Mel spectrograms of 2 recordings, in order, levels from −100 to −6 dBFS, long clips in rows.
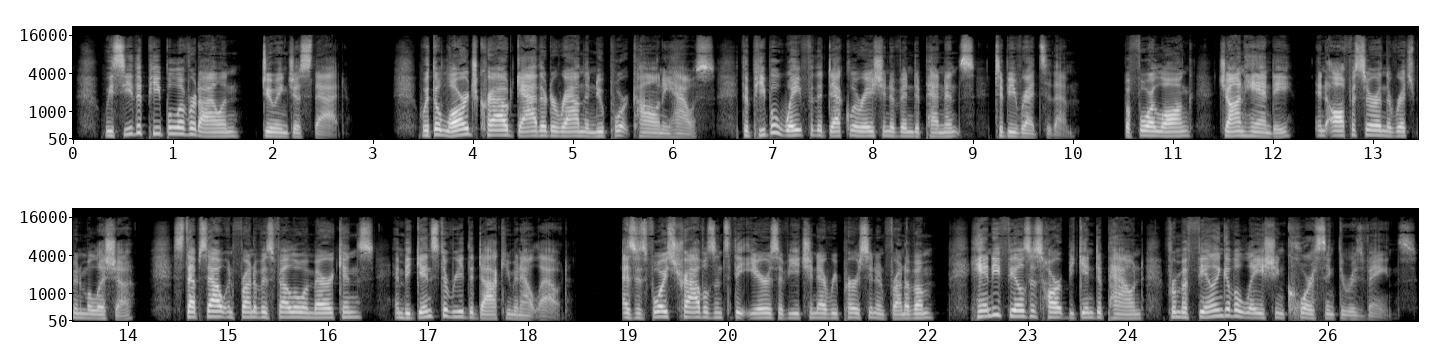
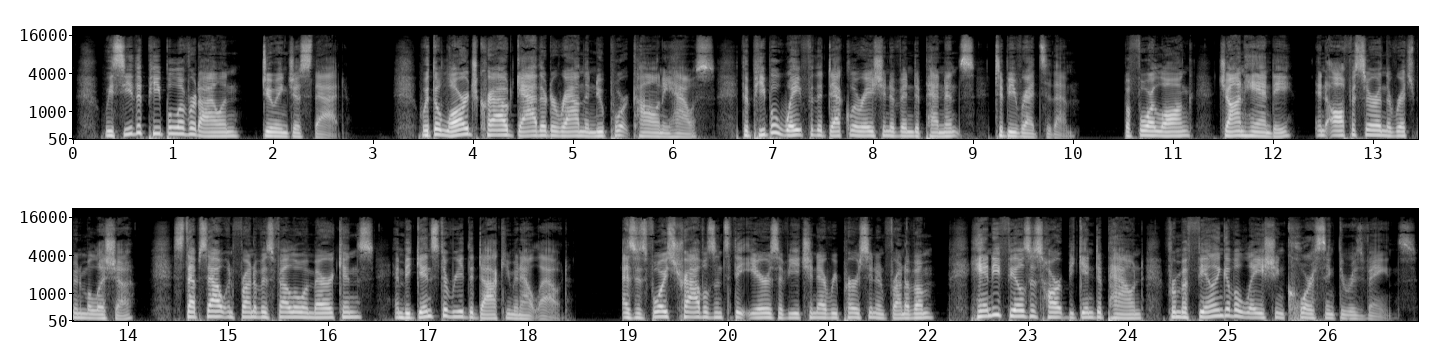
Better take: second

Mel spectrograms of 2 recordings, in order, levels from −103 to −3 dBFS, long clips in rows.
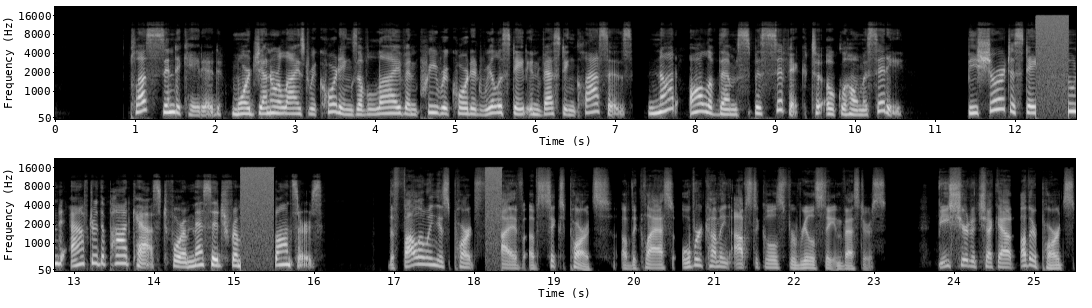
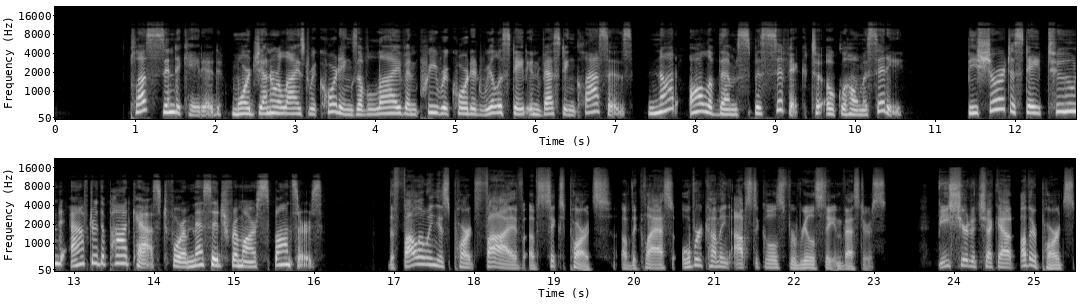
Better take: second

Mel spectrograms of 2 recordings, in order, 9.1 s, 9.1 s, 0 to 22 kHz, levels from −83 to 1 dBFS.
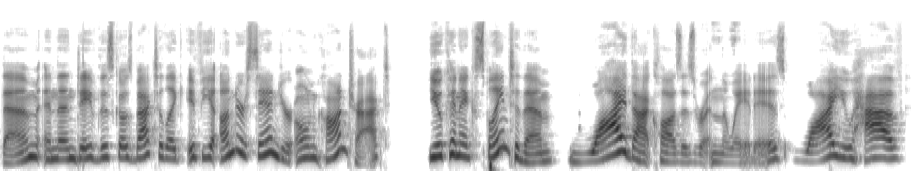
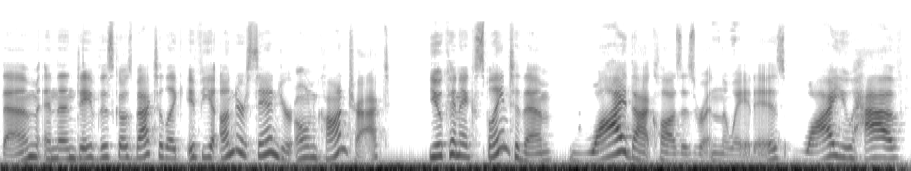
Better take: first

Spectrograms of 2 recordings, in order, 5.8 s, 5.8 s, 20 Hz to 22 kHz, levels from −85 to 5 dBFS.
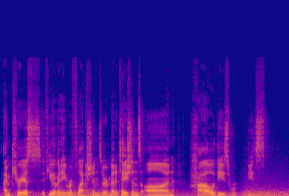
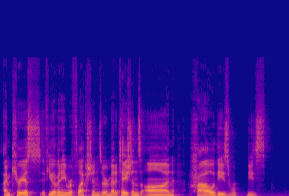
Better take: second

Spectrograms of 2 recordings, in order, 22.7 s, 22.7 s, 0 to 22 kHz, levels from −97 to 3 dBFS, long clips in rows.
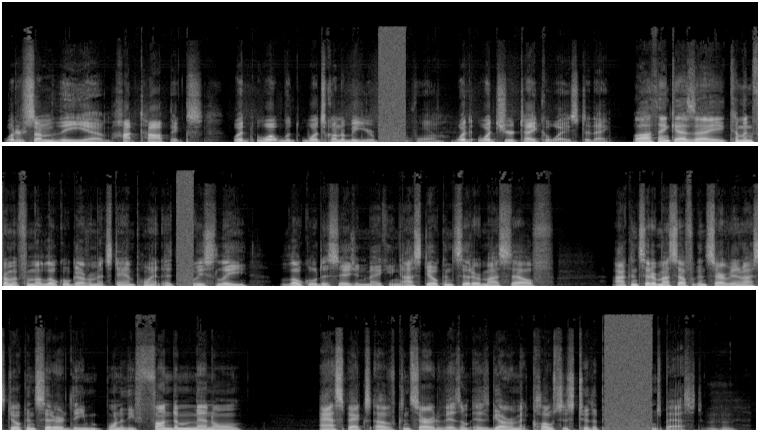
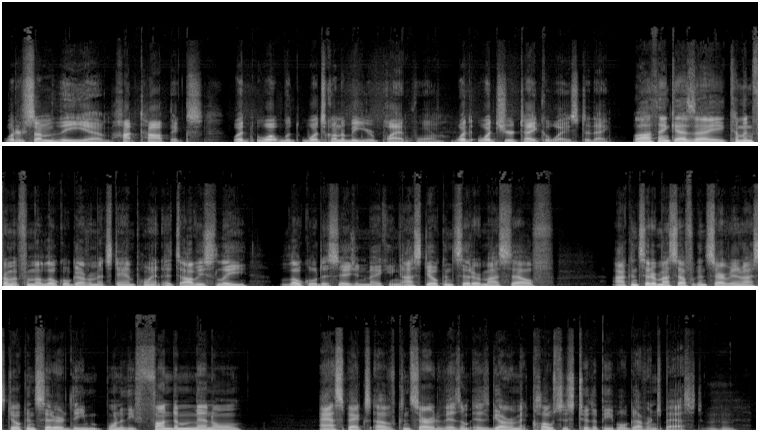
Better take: second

